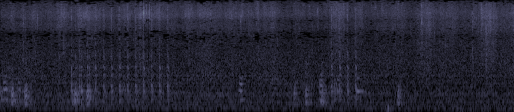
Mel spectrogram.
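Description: Chickens clucking softly: a few short calls near the start and another pair about three seconds in, over faint high ticking.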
